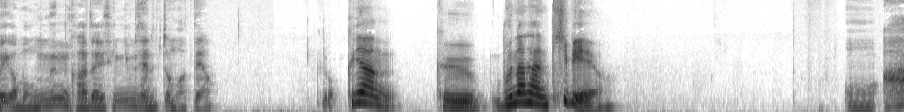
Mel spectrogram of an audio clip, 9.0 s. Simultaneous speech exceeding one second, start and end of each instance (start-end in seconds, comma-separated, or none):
none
